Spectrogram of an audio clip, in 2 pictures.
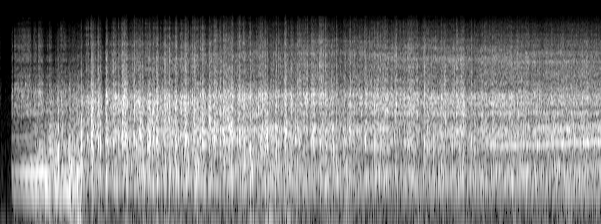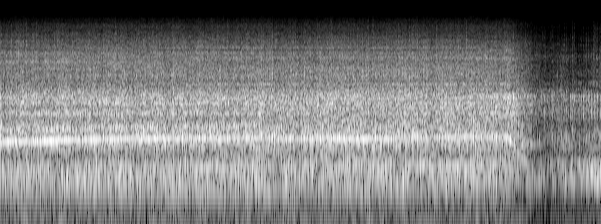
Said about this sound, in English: And we're just going to blend that up and into a nice kind of start for the dessert.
